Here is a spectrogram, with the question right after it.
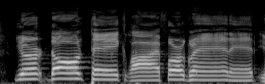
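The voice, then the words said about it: Put-on Filipino accent while singing. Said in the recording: “was that like in a Filipino accent?”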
